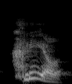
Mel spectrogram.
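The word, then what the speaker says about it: χρίω: Pero esa palabra en griego es la palabra crío. La la ch no se pronuncia en griego como sino que como Cristo, ¿no?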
